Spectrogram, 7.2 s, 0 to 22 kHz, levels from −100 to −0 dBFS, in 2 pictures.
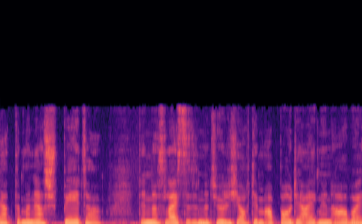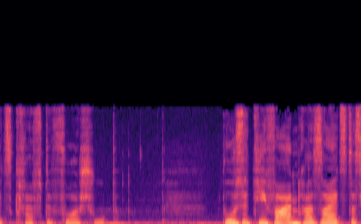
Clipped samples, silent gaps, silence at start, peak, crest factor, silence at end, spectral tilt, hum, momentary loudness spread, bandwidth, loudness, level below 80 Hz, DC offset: under 0.1%; none; 0 s; -10 dBFS; 16 dB; 0 s; -5.5 dB/octave; none; 11 LU; 11.5 kHz; -26 LUFS; -40 dBFS; under 0.1%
